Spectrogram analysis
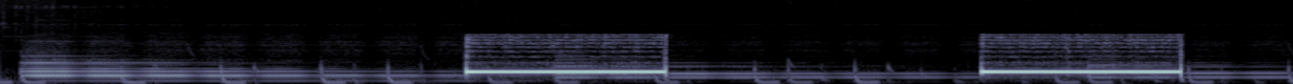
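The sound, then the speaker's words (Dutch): Ringing tone of an outgoing phone call: two steady, mid-pitched beeps of about one second each, separated by a long pause, standing out over a quieter background sound. “Dus we gaan hem bellen.”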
